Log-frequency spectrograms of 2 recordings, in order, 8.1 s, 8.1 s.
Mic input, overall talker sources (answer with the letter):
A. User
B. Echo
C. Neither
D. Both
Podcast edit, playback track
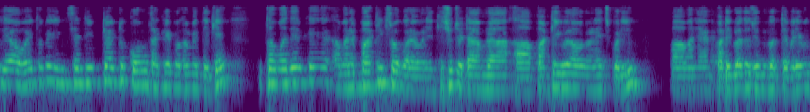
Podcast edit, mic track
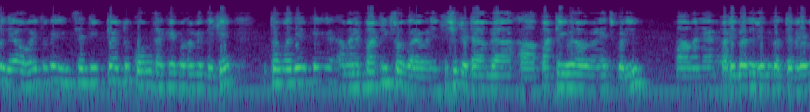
B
